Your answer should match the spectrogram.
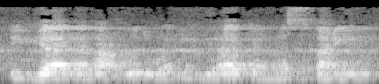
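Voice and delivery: slow, measured Quran recitation; still, unforced recitation. Shown as a demonstration. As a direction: recite calmly and slowly, without affectation. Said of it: "تقرأ وانت ساكن".

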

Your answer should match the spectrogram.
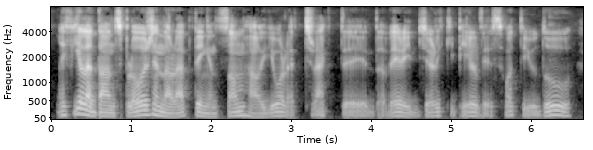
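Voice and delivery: put-on a lightly done, awful Russian accent; bad Russian accent. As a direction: fake a clumsy Russian accent. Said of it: "That's, like, Russian or something".

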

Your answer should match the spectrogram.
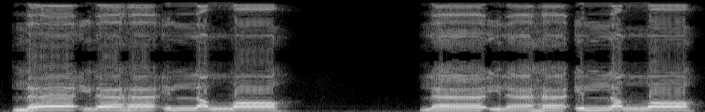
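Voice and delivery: slow, loud and high, lips kept still; loud declaration of faith without moving the lips. Shown as a demonstration. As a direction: call it out slowly, barely moving the lips. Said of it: "مع إني بقولها بصوت عالي أوي أهو".

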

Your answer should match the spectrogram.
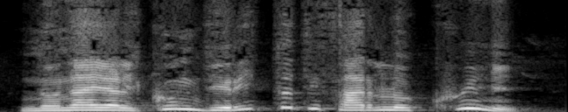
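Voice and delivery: a squashed dormouse protesting; lightly voiced dormouse. Dormouse scolding Alice for growing, mildly voiced.

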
